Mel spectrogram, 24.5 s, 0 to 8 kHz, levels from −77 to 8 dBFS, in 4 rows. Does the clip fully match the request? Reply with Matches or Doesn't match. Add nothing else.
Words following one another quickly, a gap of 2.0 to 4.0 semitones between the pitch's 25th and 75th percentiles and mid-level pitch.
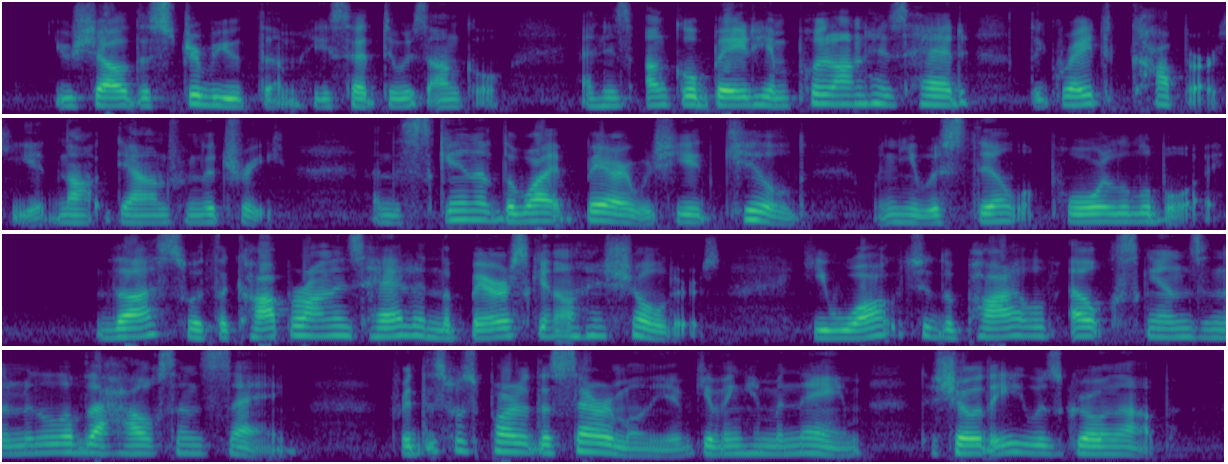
Matches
